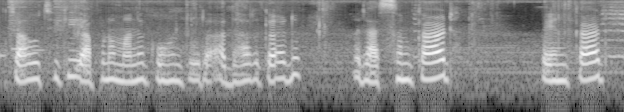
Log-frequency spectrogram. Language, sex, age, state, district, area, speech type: Odia, female, 45-60, Odisha, Sundergarh, rural, spontaneous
